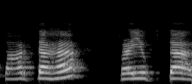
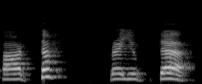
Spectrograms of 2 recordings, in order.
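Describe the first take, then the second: First: The word ends with an h-like breath sound. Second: The word ends with an f-like lip sound. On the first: The speaker calls it wrong. "We say no, partah prayukta" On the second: The speaker calls it right. "We say partaf prayukta"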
